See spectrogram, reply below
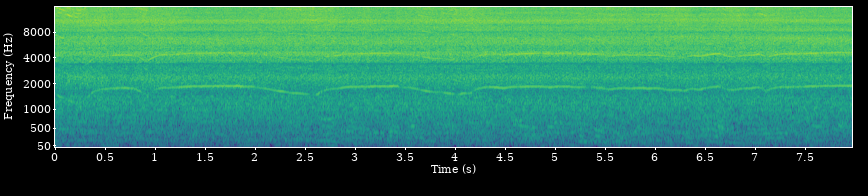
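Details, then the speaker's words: Steady high-pitched whine with a faint hiss, pitch dipping briefly under load, from a dental high-speed handpiece with a 1557 carbide bur during proximal reduction for an all-ceramic crown prep on tooth #9; the operator suspects the turbine may be failing. "turbine almost sounds like it's starting to go on this hand piece we'll see here"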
